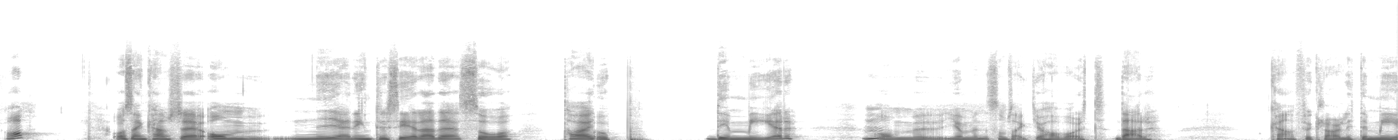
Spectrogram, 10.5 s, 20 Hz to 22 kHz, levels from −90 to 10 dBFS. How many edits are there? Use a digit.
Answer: 1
